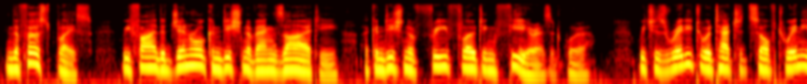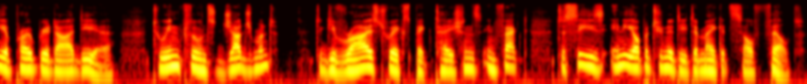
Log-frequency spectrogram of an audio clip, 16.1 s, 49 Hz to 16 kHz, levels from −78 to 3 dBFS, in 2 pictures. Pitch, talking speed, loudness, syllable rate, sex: 135 Hz, 180 wpm, -18 LUFS, 5.7 syllables/s, male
